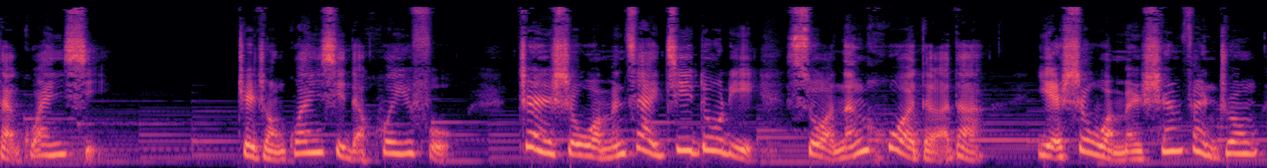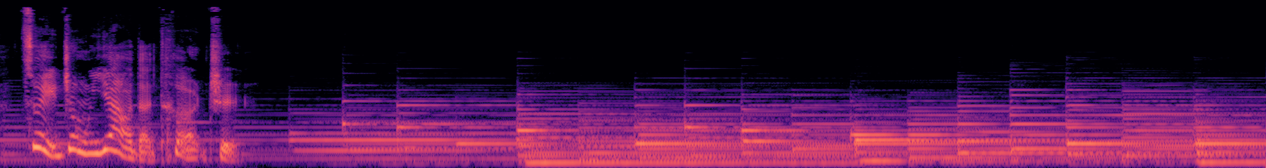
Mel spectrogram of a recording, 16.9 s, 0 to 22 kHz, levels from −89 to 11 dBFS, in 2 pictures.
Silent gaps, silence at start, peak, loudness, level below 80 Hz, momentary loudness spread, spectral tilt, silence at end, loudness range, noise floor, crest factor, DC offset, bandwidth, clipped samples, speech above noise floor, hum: none; 0 s; -2 dBFS; -18 LUFS; -46 dBFS; 12 LU; -4 dB/octave; 0 s; 8 LU; -45 dBFS; 18 dB; under 0.1%; 19 kHz; under 0.1%; 28 dB; none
